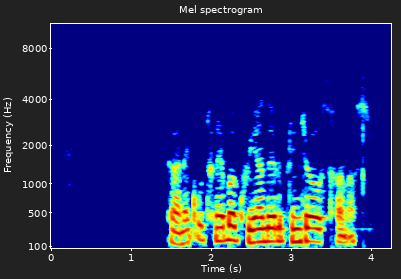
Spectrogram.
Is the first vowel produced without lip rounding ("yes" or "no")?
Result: yes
